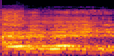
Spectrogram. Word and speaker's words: Rochele': So it's Rochele. like Rochele. It's my middle name, actually. Rochele. So, yeah. How do you spell that?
